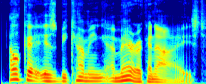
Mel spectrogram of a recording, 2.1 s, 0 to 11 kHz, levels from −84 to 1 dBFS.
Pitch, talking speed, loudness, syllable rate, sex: 130 Hz, 115 wpm, -17 LUFS, 6.4 syllables/s, male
